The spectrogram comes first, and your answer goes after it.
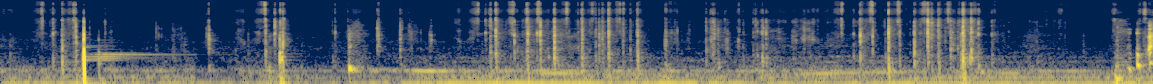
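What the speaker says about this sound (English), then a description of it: "Let's just grab a few more cards" A deck of tarot-style reading cards is drawn and shuffled in a run of crisp riffles, slaps and flicks that come in bursts over a low steady room hum, with no talking.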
